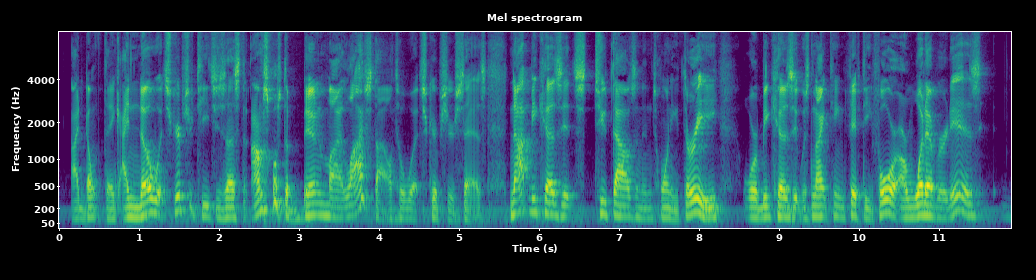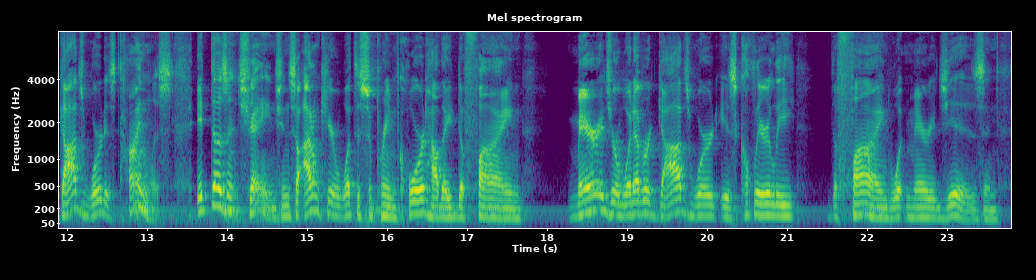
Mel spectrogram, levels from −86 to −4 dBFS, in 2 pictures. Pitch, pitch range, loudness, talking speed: 115 Hz, 105-130 Hz, -18 LUFS, 170 wpm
